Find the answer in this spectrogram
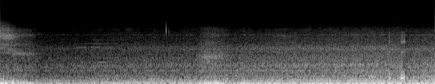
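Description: A steady low rumble with no clear pitch, fairly even in loudness throughout.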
